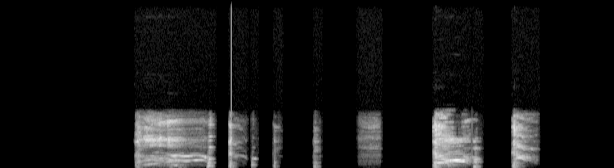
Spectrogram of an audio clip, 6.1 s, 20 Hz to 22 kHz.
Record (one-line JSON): {"cough_length": "6.1 s", "cough_amplitude": 23310, "cough_signal_mean_std_ratio": 0.3, "survey_phase": "beta (2021-08-13 to 2022-03-07)", "age": "18-44", "gender": "Female", "wearing_mask": "No", "symptom_cough_any": true, "symptom_runny_or_blocked_nose": true, "symptom_fatigue": true, "symptom_headache": true, "symptom_other": true, "smoker_status": "Never smoked", "respiratory_condition_asthma": false, "respiratory_condition_other": false, "recruitment_source": "Test and Trace", "submission_delay": "1 day", "covid_test_result": "Positive", "covid_test_method": "RT-qPCR", "covid_ct_value": 20.5, "covid_ct_gene": "ORF1ab gene"}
